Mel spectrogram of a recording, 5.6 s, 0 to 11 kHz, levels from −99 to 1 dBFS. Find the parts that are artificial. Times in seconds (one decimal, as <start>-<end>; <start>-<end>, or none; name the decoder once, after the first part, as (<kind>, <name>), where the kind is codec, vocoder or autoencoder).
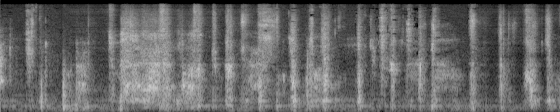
0.7-2.6 (codec, SNAC); 4.8-5.6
